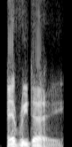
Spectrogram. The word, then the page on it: everyday: British English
